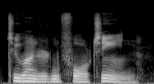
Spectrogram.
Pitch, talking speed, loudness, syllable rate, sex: 120 Hz, 115 wpm, -15 LUFS, 3.9 syllables/s, male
